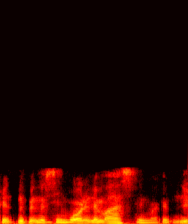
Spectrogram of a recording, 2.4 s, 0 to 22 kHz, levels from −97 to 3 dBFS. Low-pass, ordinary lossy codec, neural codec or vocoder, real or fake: 5.4 kHz; AAC, 24 kbps; autoencoder, 22.05 kHz, a latent of 192 numbers a frame, VITS, trained on many speakers; fake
